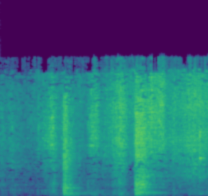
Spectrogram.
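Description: Cumin powder and chili paste are stir-fried in a pan with a faint sizzle underneath, marked by two distinct metallic clanks of a spatula against the pan about a second apart; no voices.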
